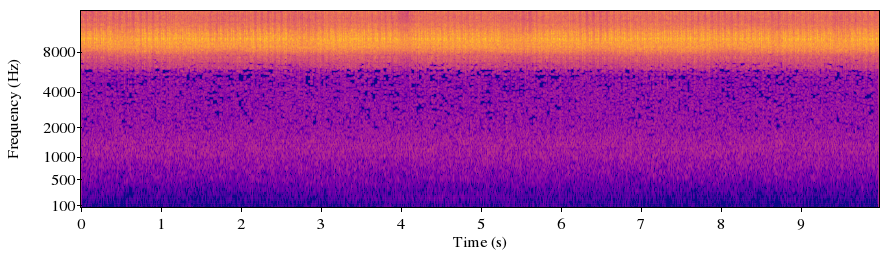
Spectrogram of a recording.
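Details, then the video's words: Continuous high-pitched cricket chirping, made by males drawing one wing over the comb-like teeth of the other, sounds as a smooth, unvarying ringing drone throughout with faint pulsation and no other noise. "Most relaxing cricket sound"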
